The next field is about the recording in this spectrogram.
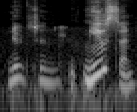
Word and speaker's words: Knudsen: K-N-U-D-S-E-N Huffman. – Newton.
